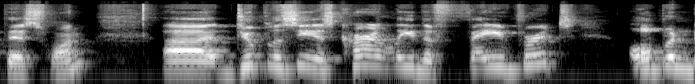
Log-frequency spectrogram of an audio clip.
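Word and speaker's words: Du Plessis: giles taken on driscus duplici is actually the way that you pronounce that i know it looks like duplicitous and that's a much more fun way to say it i feel like but duplicity is the right way to go at this one uh duplicity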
